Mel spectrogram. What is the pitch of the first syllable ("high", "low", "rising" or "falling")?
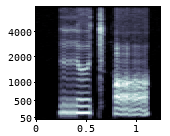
low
